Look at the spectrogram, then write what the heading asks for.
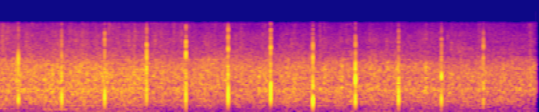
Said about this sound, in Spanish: Un aplauso fuerte para nuestras mamás.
